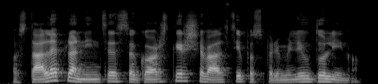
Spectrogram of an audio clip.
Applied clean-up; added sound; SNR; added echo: neural mask model Resemble Enhance denoiser.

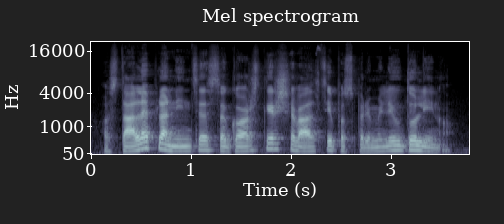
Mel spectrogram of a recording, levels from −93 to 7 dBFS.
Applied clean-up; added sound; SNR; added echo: none; none; none; none.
